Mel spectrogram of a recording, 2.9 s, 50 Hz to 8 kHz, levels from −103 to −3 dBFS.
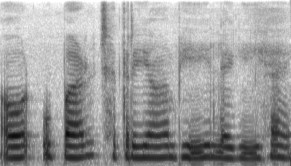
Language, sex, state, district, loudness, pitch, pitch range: Hindi, female, Himachal Pradesh, Shimla, -19 LUFS, 205 Hz, 195-210 Hz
